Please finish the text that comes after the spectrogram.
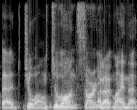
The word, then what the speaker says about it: Geelong: Geelong, sorry. I don't mind that, though. I've heard many different pronunciations of Geelong. Geelong.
